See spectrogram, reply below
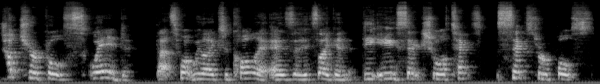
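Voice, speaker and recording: Woman, high voice, podcast guest, casual chatty storytelling, distant mic. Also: steady tone, unhurried. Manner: chatty storytelling of fun facts. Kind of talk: casual chat.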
